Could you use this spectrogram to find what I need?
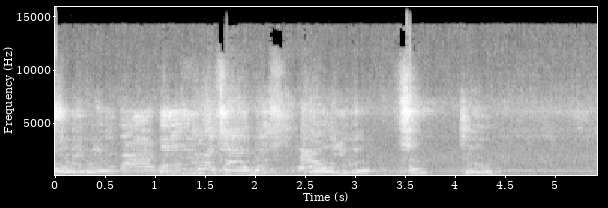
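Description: A young child cries loudly nearby.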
